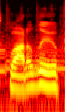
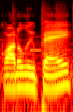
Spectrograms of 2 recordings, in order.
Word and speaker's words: Guadalupe: street here called Guadalupe yes it still has the e but in Texas we don't pronounce that be careful if you want to sound like you know what you're saying it's Guadalupe not Guadalupe another one is Menchaca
